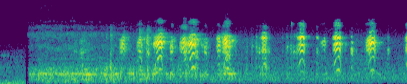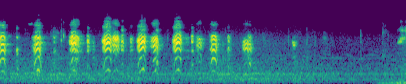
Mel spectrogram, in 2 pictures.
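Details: Acorn Woodpecker giving a rapid series of harsh, nasal 'wakka' notes, about two per second, over a steady low hum; this call tells the rest of its flock where it is.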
